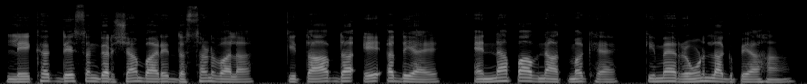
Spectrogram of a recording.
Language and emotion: Punjabi, sad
